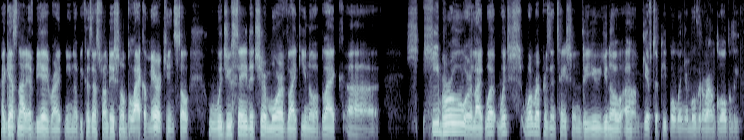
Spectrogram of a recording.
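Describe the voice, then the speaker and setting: A man hosts a relaxed interview, his voice sitting a little low and sounding close and dry. He asks loose questions padded with "you know" and "like" and keeps things friendly and casual. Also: normal speed, no echo. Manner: laid-back, filler-heavy questions. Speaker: host interviewer.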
